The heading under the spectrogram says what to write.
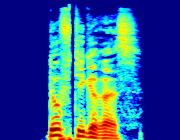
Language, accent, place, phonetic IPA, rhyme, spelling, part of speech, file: German, Germany, Berlin, [ˈdʊftɪɡəʁəs], -ʊftɪɡəʁəs, duftigeres, adjective, De-duftigeres.ogg
- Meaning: strong/mixed nominative/accusative neuter singular comparative degree of duftig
